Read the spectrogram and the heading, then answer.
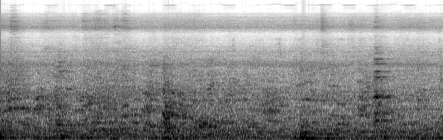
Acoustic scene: cafe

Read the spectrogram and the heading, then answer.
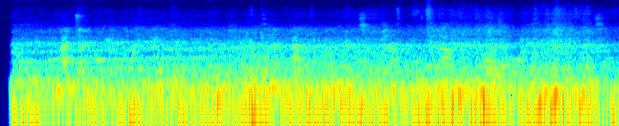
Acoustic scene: subway train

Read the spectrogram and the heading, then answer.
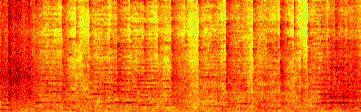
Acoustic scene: cafe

